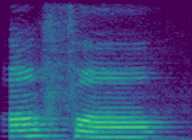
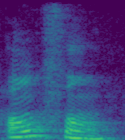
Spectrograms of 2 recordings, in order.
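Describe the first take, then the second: First: Enfant com vogais nasais abertas, an; enfant demonstrado. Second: Enfant com an nasal, um pouco mais fechado; enfant correto. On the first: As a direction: diga enfant devagar, nasal an. (pronúncia de enfant) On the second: (enfant dito do jeito certo) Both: Shown as a demonstration. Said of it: "Eu vou falar como fala certo".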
